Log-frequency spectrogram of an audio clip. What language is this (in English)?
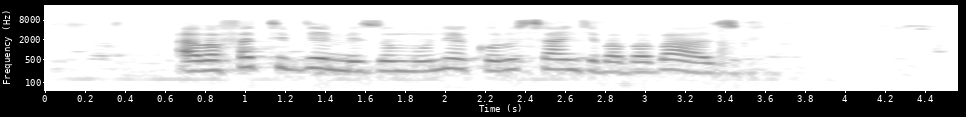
Kinyarwanda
